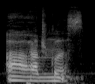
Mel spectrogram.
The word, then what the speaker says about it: Patroclus: Patroclus. Thank you. When you're reading things in your head and your brain pronounces it one way and you're like, wait, this is going to be wrong.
